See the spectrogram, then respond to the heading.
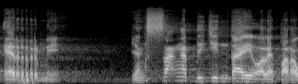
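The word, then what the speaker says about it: Hermès: ada merek Hai namanya Hermes bacanya Ermi yang sangat dicintai oleh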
